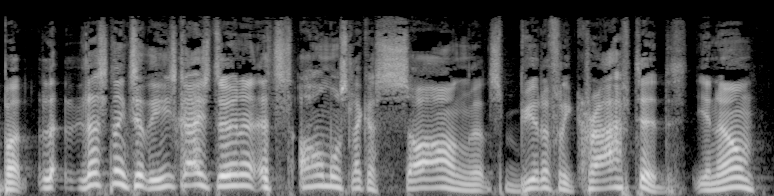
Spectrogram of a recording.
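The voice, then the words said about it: Northern Irish accent. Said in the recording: “my dodgy Northern Irish accent”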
